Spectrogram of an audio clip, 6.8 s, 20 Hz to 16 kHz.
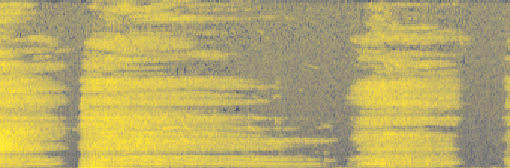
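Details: About 56 seconds of noisy breaths with a high, whistling musical tone drawn out through the long breath out: wheezing in a person who says they have allergies.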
